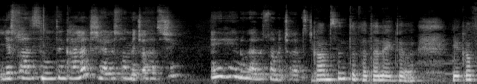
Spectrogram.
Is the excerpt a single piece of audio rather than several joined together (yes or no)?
no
